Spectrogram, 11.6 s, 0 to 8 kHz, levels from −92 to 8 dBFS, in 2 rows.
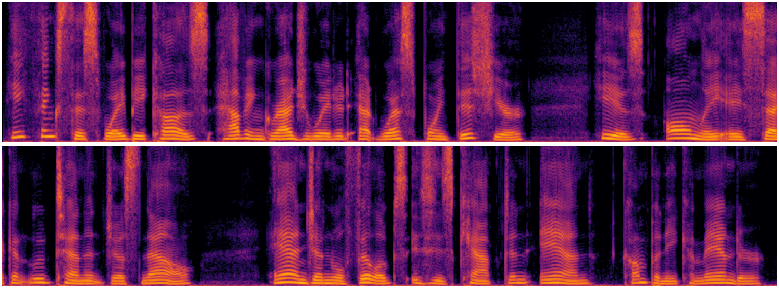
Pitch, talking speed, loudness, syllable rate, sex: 180 Hz, 150 wpm, -17 LUFS, 4.6 syllables/s, female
